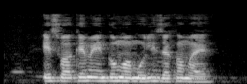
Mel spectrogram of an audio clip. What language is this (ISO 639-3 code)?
urd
